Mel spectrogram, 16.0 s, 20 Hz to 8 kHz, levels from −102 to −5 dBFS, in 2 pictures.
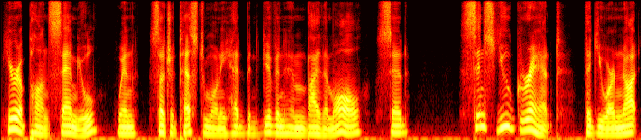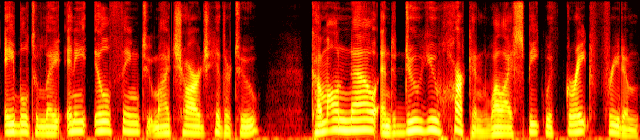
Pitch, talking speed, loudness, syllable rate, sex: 120 Hz, 170 wpm, -23 LUFS, 4.5 syllables/s, male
